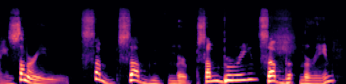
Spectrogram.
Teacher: You're kind of swallowing the B.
